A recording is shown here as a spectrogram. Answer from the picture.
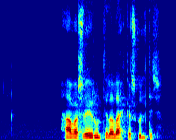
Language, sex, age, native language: Icelandic, male, 40-49, Icelandic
